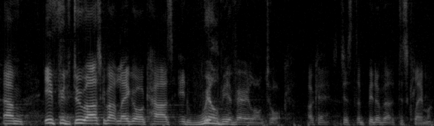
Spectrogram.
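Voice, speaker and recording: Speaking a little high and a little quickly, a middle-aged man from Denmark gives a casual, humorous conference talk before a live crowd. The big hall echoes around him as he chats, jokes, says "um" often, and keeps tagging "right?" onto what he says.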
